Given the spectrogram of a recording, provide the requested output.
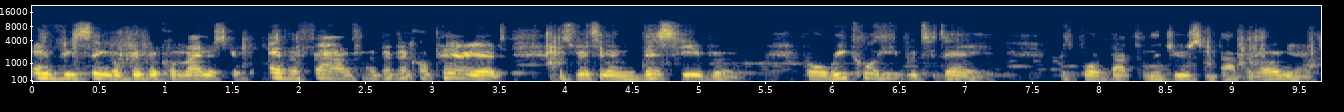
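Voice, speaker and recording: With music in the background, a man talks at a fairly quick pace. He has a fairly high pitch and a British accent. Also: ordinary pitch variation. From Britain. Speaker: tour guide. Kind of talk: guided tour presentation. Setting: outdoors. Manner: animated.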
